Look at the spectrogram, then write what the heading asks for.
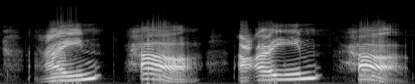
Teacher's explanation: কণ্ঠনালীর মধ্যভাগ থেকে উচ্চারিত হয় 2টি হরফ, এ দুটি হলো হা এবং আইন। আইন হা, আওয়াজটাকে একটু চাপিয়ে কণ্ঠনালীর মধ্যভাগ থেকে উচ্চারণ করতে হয়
